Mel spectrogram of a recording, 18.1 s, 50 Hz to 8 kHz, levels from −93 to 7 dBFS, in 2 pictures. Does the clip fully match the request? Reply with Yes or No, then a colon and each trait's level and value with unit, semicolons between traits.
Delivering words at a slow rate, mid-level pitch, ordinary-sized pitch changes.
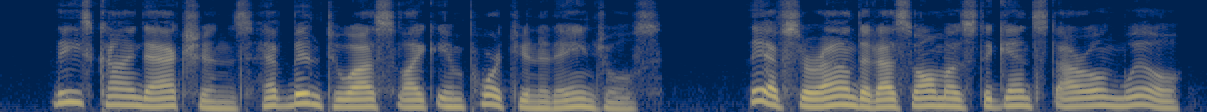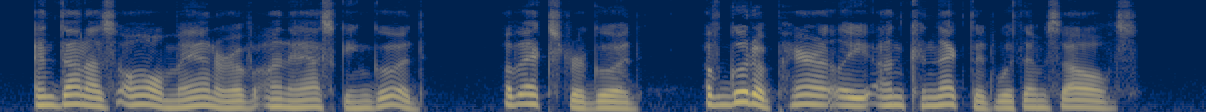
Yes: slow, 125 wpm; medium, 155 Hz; average, 4.9 semitones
